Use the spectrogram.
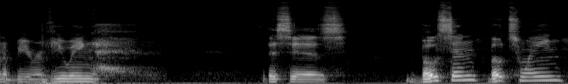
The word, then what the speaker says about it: Boatswain: be reviewing this is boson boatswain it's pronounced boson hlv ale heavy lift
